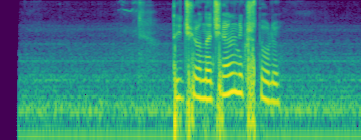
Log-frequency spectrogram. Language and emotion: Russian, neutral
